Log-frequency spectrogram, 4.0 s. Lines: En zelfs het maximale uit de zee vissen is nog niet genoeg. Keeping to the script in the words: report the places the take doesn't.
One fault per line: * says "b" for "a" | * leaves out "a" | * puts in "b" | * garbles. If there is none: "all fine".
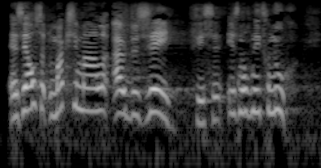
all fine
